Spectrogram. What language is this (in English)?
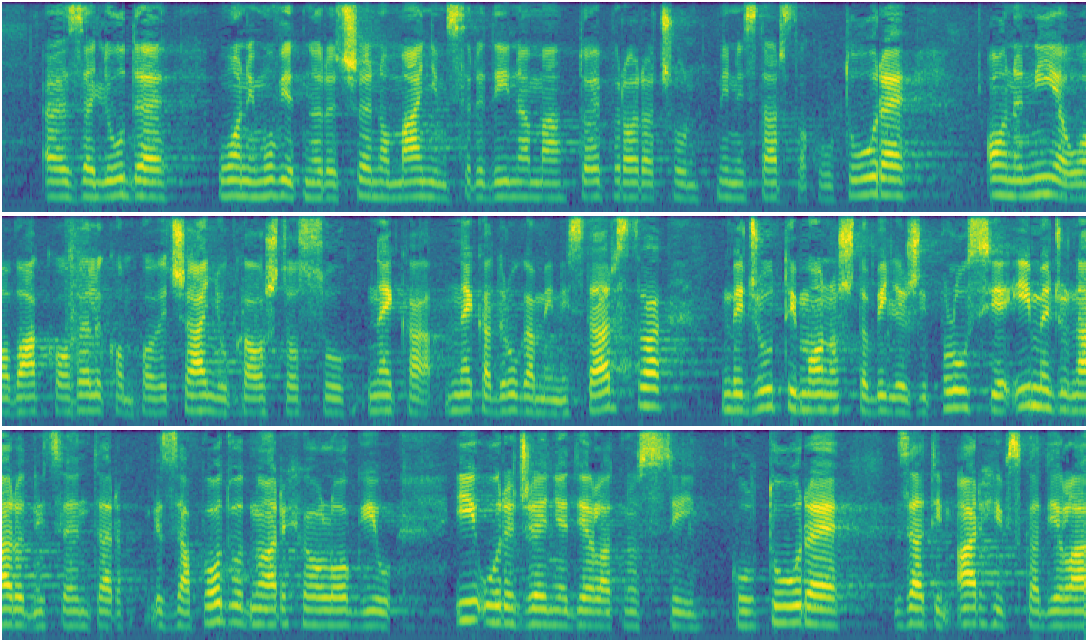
Croatian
